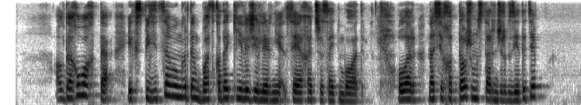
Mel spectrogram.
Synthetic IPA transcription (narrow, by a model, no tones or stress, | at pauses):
ɑlˠd̪ɑʁəwɑqə̥t̪ːɑe̞kspedʲijt̪sijawɵŋɪɾd̪ɪŋbɑsqɑd̪ɑkʲʰe̞lɪʒe̞ɾle̞ɾɪne̞sɑjɑχɑt̪ʒ̥ɑsɑjt̪ənbo̞lˠɑd̪ə | wo̞lˠɑɾnɑsijχɑt̪ːɑwʒʊməst̪ɑɾənʒʏɾɡʲɪze̞d̪ɪd̪e̞p̚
